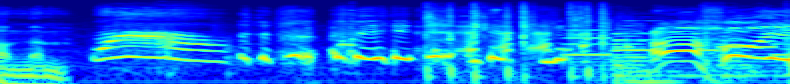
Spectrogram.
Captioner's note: giggling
